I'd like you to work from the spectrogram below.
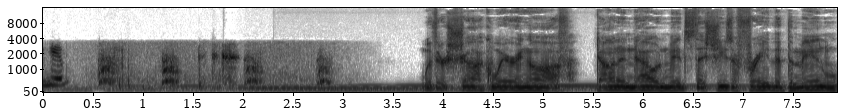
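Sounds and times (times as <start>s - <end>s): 
speech: 0.0s - 0.4s, 3.8s - 7.9s
low steady hum: 0.0s - 7.9s
dogs barking: 0.5s - 3.1s.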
